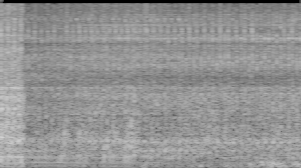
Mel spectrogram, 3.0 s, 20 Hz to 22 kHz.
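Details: 1980 Evinrude 4.5hp two-stroke outboard idling with a steady, fast, even buzz and no stall, after the carb rebuild, broken pulse tube diaphragm fix and float adjustment.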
